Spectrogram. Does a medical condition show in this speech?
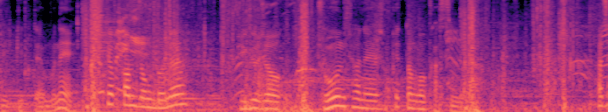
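No.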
